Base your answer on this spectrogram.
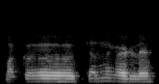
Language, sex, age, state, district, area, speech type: Goan Konkani, male, 18-30, Goa, Murmgao, rural, conversation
